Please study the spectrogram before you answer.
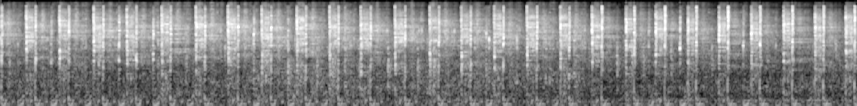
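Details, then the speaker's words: XLCH Harley chopper on bench, fully hot, after loosening an over-tight part that caused noise: steady even V-twin lope about three pulses a second, no extra tapping; normal idle, noise gone. "Everything's good and hot now. I just had that too tight. No more noise."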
